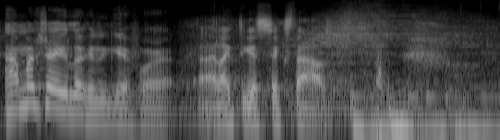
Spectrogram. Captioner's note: exhales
